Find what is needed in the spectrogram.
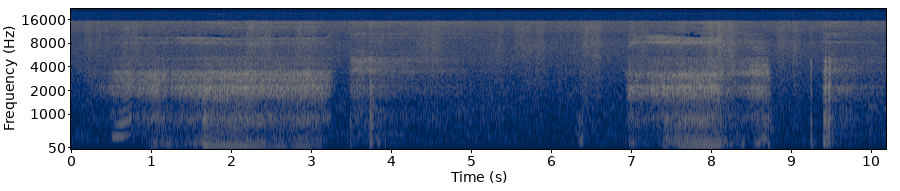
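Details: Dog snoring while asleep: two long, loud, rasping snores with a whistling edge on inspiration, each followed by soft snorts and lip smacks.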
